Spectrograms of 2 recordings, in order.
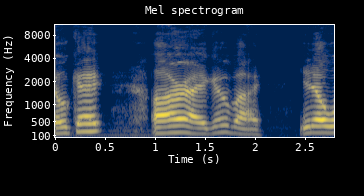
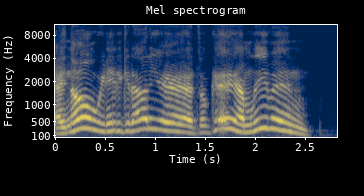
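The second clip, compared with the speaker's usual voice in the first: put-on old man voice, higher; 4 semitones higher than usual. Retelling the story of Lot, voicing Lot again: voicing Lot. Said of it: "And Lot's like".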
